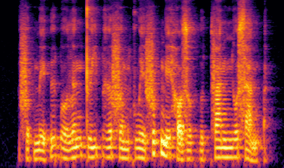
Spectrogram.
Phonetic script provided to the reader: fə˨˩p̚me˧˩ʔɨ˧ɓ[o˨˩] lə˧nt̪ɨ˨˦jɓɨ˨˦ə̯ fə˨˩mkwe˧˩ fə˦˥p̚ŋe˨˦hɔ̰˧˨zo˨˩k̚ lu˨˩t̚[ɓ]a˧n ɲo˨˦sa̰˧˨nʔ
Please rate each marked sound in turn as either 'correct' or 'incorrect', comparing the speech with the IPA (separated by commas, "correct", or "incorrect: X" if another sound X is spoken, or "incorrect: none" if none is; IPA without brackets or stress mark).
correct, incorrect: f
